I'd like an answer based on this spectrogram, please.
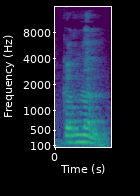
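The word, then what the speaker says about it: colonel: है कर्नल की spelling कर्नल सी ओ एल ओ एन इ एल ये भी कर्नल है इसमें कहीं पे आर नहीं है पर हां इसको यही पढ़ते हैं सी ओ एल ये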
